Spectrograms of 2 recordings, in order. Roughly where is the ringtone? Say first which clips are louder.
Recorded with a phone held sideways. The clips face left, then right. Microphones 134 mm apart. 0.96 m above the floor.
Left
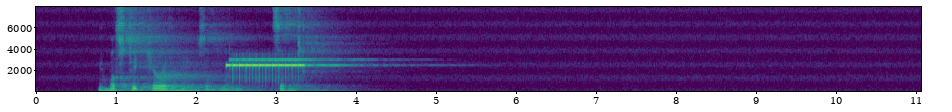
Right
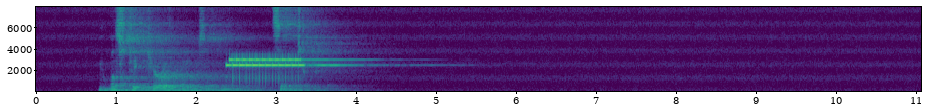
Left 3 dB; centre.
